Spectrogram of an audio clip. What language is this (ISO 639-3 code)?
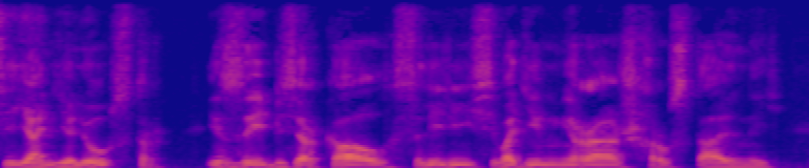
rus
